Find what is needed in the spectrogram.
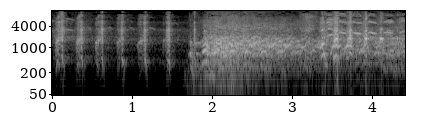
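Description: Laugh-track sound effect: a single voice snickering in quick short pulses, about four a second, then about halfway through a group of people laughing together.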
